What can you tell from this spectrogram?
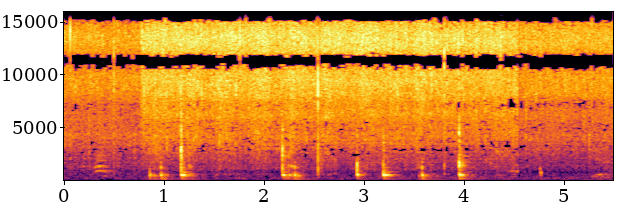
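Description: Wooden spatula stirring celery into ground pork and shrimp frying in a nonstick pan, knocking against the pan several times between about one and four seconds in, over a steady sizzle.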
